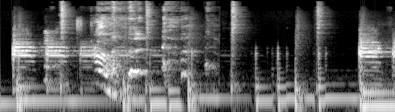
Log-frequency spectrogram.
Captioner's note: coughing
